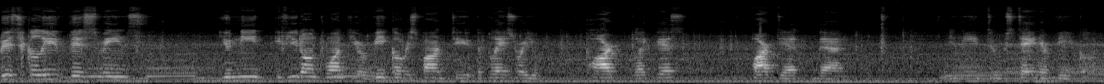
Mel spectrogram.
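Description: Long, frequent pauses in a Filipino accent, with noticeable background noise. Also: moderate pace. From Philippines. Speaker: gaming YouTuber. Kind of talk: gameplay commentary. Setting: poor-quality microphone. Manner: casual, profane.

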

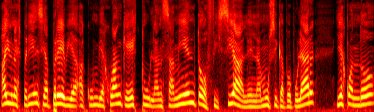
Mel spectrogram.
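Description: A man speaks with a Rioplatense accent at a fairly slow pace, his high-pitched voice dark and mellow in tone, with ordinary pitch variation and a dry sound with no echo over a quiet background. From Argentina. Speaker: music channel host, interviewer. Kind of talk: interview. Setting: guest's studio. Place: studio. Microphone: handheld.

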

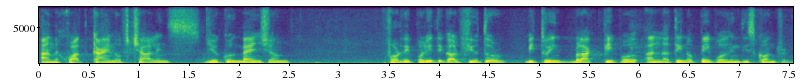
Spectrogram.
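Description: A man with a Spanish accent, a fairly high pitch and fairly even intonation at a moderate pace, over light background noise. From Guatemala. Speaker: audience member. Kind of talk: audience question. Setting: stage with audience. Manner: halting. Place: hall. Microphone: podium.

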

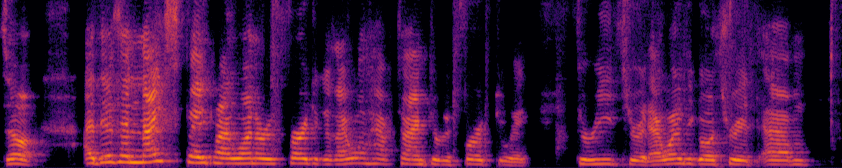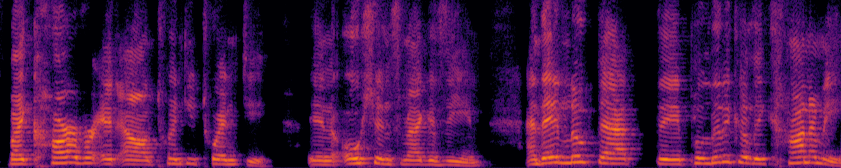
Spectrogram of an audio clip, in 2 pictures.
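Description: Against a quiet background, a woman talks at a fairly quick pace with lively intonation. Her voice sits at a fairly high pitch with a bright, sharp tone. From Jamaica. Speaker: feminist economist; webinar panelist. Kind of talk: panel presentation. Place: home room. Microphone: video call.

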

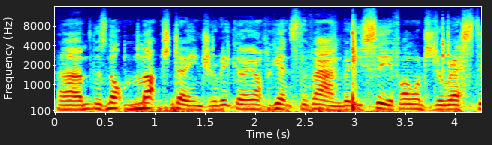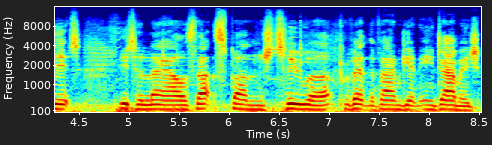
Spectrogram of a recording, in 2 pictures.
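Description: A man's monotone, flat delivery at a moderate pace, dry with no echo, over light background noise. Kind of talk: tutorial. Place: open country. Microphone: phone near.

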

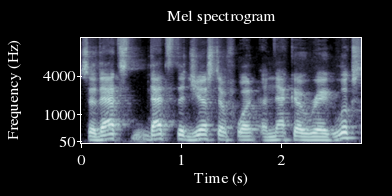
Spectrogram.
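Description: A man with ordinary pitch variation against a quiet background. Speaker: guest. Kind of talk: tutorial. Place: home room.

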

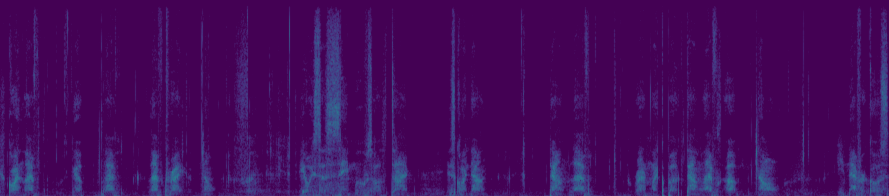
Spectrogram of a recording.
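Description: The speech is whispered and fairly slow. Pauses are long and frequent. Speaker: gaming ASMR creator. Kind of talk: ASMR gaming commentary. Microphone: studio mic.

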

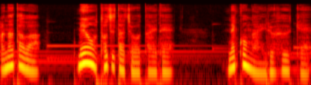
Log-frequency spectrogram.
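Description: Music plays in the background as a woman whispers in a soothing tone. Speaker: voice actor. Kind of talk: sleep induction narration. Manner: whispered, soothing.

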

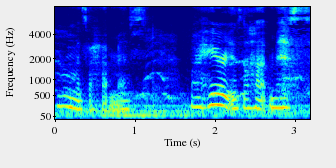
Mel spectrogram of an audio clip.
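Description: A woman speaks with vocal fry.

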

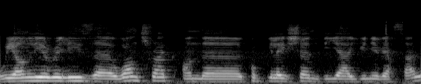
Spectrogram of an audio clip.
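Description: A man in a French accent at a moderate pace, with fairly even intonation. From France, Lyon suburbs. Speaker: house music producer and DJ. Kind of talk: interview. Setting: video call. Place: studio.

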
